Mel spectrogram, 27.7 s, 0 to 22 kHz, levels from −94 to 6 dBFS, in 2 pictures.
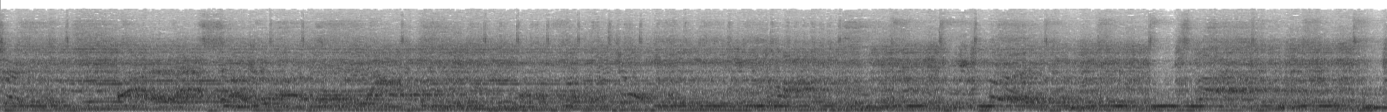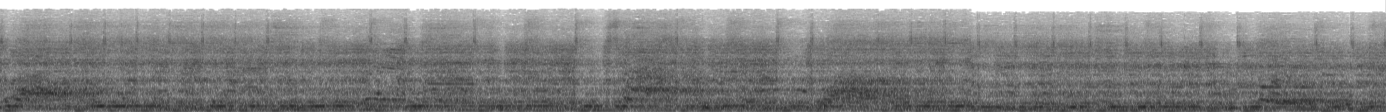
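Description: From 23.58 s to 27.73 s, a section at the wrong speed plays at 0.88x. Pitch sinks roughly two semitones along with the tempo, unlike a pitch-only shift.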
